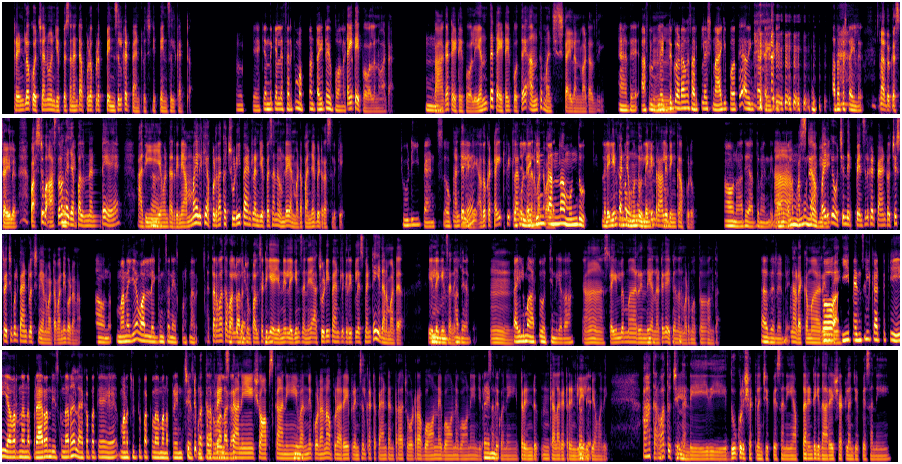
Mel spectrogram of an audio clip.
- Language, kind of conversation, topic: Telugu, podcast, నీ స్టైల్‌కు ప్రేరణ ఎవరు?
- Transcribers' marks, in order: in English: "ట్రెండ్‌లోకొచ్చాను"; in English: "పెన్సిల్ కట్"; in English: "పెన్సిల్ కట్"; in English: "టైట్"; other background noise; in English: "టైట్"; in English: "టైట్"; in English: "టైట్"; in English: "బ్లడ్"; in English: "సర్క్యులేషన్"; laugh; tapping; in English: "టైట్"; in English: "ఫస్ట్"; in English: "చుడీ ప్యాంట్స్"; in English: "లెగ్గింగ్"; in English: "టైట్ ఫిట్"; in English: "లెగ్గింగ్"; in English: "లెగ్గిన్"; in English: "లెగ్గిన్"; in English: "ఫస్ట్"; in English: "పెన్సిల్ కట్"; in English: "స్ట్రెచబుల్"; in English: "లెగ్గింగ్స్"; in English: "లెగిన్స్"; in English: "లెగిన్స్"; chuckle; in English: "సో"; in English: "పెన్సిల్ కట్‌కి"; in English: "ఫ్రెండ్స్"; in English: "షాప్స్"; in English: "పెన్సిల్ కట్ ప్యాంట్"; in English: "ట్రెండ్‌లో"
